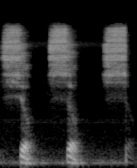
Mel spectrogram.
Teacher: जबान का दरमियानी हिस्सा और तालू का दरमियानी हिस्सा इससे अदा होता है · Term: शीन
